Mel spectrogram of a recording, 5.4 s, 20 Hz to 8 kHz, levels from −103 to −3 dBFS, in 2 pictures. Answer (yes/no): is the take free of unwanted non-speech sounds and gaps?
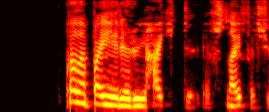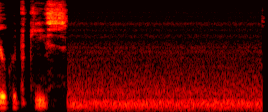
yes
